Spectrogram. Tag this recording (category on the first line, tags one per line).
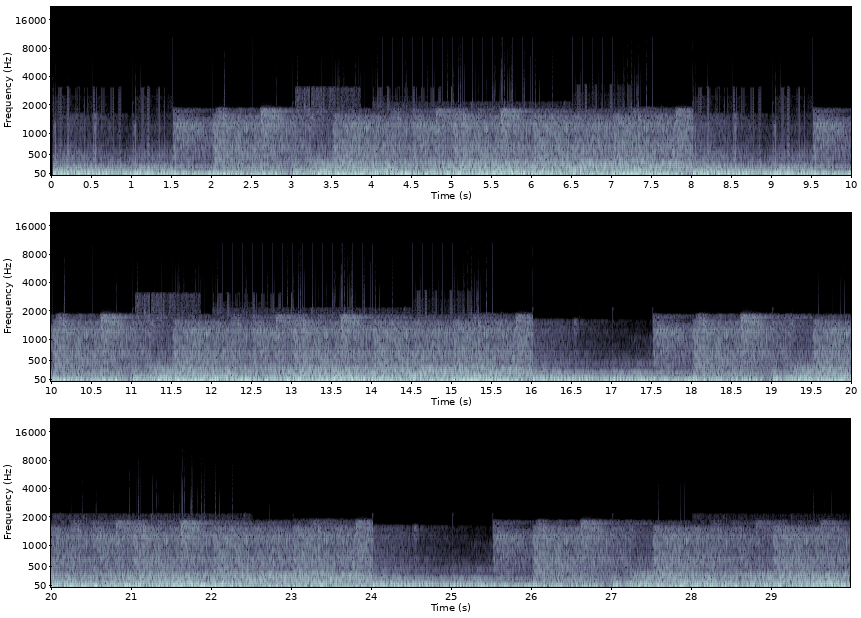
Music > Multiple instruments
Games
Cyberpunk
Ambient
Noise
Industrial
Underground
Sci-fi
Soundtrack
Horror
